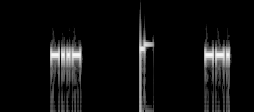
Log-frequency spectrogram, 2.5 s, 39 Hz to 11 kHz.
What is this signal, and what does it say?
Morse code, heard as a keyed tone, about 46 wpm, 700 Hz. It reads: X G
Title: Single Letters - Rapid-Fire 45wpm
